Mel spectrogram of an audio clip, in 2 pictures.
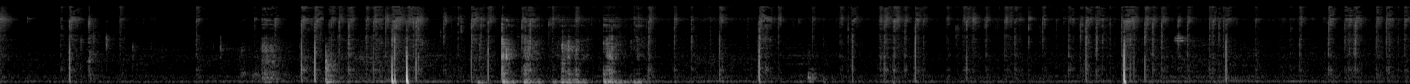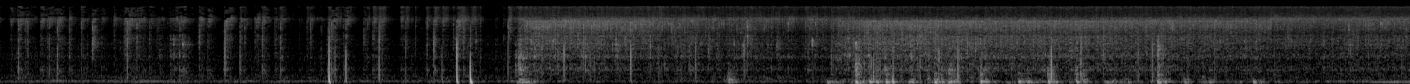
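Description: Seasoning crackling and popping in hot oil in a pot, as scattered sharp crackles. About nineteen seconds in, a steady frying sizzle starts suddenly as sliced shallots go into the hot oil, and it grows louder a few seconds later.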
